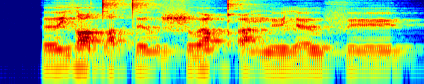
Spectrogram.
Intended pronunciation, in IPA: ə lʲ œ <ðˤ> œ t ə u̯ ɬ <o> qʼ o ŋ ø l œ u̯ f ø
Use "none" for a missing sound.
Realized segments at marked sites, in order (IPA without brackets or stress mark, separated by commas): dˤ, o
